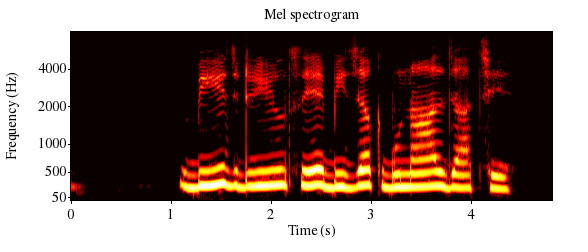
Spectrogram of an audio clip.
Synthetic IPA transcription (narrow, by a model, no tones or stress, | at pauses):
biːd͡ʒɖɾiːlsebid͡ʒəkbʊnaːld͡ʒaːt̪t͡ʃʰeː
